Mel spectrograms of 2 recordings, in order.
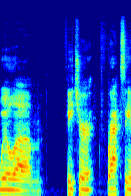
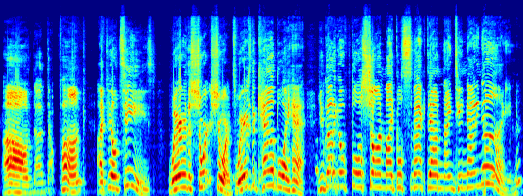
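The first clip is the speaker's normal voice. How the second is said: excited yelling; 11 semitones higher, 6 dB louder than usual. Real, not acted. Fan yelling at Punk on TV.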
